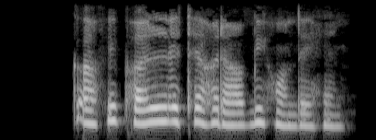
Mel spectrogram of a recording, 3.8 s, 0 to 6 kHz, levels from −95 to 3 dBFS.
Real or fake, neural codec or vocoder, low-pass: real; none; 5.4 kHz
